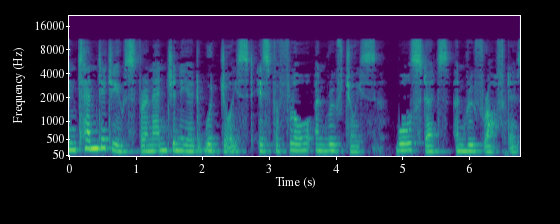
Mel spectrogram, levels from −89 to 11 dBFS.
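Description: Speech, likely heavily Vorbis-compressed at a bitrate near 30 kbps: nothing remains above 10.6 kHz, and the coarsely quantised treble sounds hissy and grainy throughout.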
